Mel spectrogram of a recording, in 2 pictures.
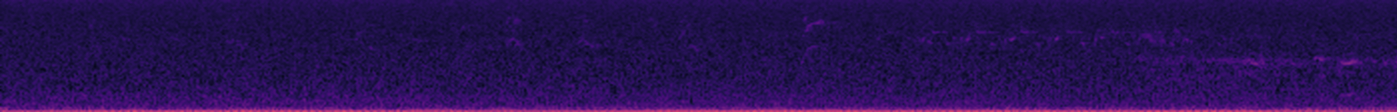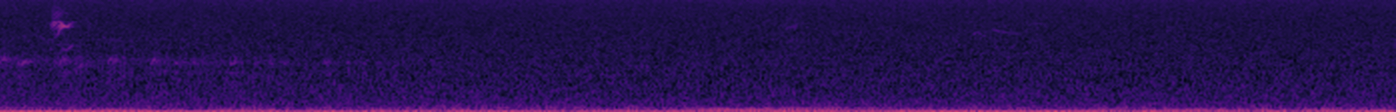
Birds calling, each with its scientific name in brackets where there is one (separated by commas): Hawaii Amakihi (Chlorodrepanis virens), Erckel's Francolin (Pternistis erckelii)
